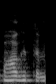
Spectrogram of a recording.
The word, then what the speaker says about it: Bhagavatam: Bhagavatam actually is, the word Bhagavatam is 4 syllables.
